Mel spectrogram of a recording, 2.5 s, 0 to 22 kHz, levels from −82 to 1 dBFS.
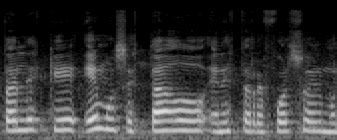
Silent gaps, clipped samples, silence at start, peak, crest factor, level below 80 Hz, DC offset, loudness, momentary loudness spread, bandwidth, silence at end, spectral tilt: none; under 0.1%; 0 s; -2 dBFS; 16 dB; -50 dBFS; under 0.1%; -19 LUFS; 6 LU; 16 kHz; 0 s; -5 dB/octave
